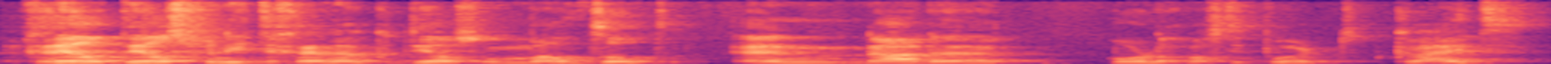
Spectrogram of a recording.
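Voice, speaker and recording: Man, deep voice, casual podcast storytelling, rambling colloquial phrasing, echoey room. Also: darkish tone. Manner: rambling, colloquial, thinking aloud. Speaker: podcast guest, audio drama maker. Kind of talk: casual chat, informal storytelling. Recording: roomy, echoey space.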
